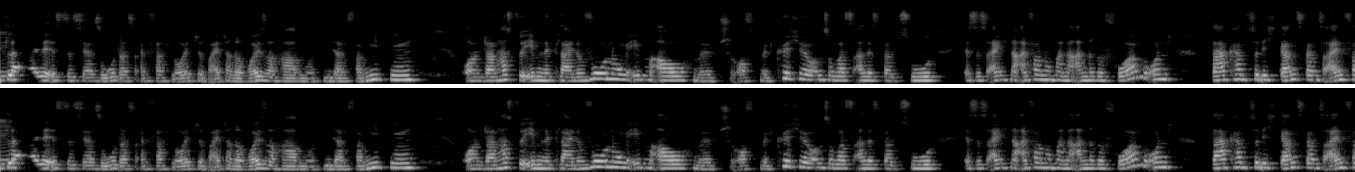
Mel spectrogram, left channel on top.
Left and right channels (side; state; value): both; normal; correlation 0.80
